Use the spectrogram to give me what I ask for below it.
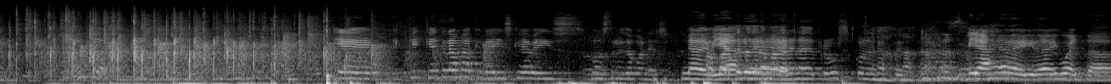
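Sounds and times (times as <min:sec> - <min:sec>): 
small group clapping: 0:00.0 - 0:05.2
murmured voices: 0:00.0 - 0:11.1
speech: 0:03.4 - 0:11.1
laughter: 0:08.6 - 0:10.0.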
